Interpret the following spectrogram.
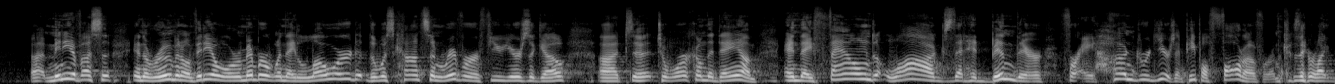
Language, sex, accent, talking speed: English, male, American, 225 wpm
